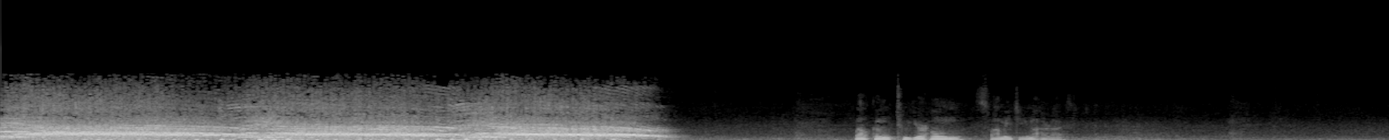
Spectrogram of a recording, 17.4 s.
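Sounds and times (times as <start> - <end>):
temple crowd at Sridhata Gopinath Mandir cheering to welcome Maharaj: 0.0 - 8.6
speech: 11.2 - 14.6.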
